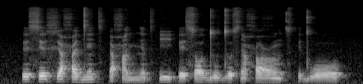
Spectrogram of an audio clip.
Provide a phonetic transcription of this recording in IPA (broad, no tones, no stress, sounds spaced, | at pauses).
ɪ s ɪ x e ħ ɪ d ẽ t͡sʼ ɪ ħ ã nʲ ã t͡sʼ i ʔ e s ɔ d u d o s ɛ̃ ħ ɔ ʕ ũ t͡sʼ ɪ d w o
